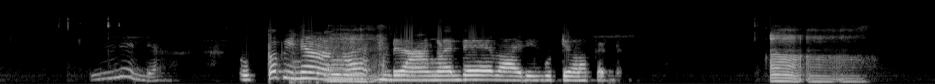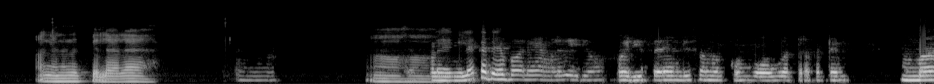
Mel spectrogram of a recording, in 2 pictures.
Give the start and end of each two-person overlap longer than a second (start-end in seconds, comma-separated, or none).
none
